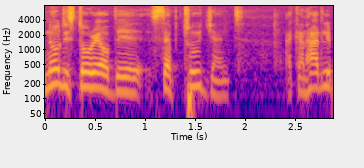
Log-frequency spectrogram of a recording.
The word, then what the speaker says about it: Septuagint: So you know the story of the Septuagint. I can hardly pronounce it. How do you pronounce it? Did I pronounce it right? Septuagint.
